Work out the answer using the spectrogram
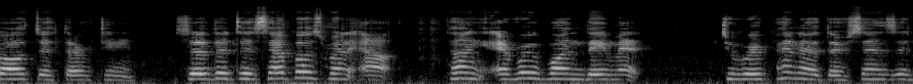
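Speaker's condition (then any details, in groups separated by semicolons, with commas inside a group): Multiple sclerosis; speech affected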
